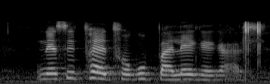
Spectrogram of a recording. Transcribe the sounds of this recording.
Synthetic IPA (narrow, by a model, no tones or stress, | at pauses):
nesipʰɛtʰɔk̬ub̥ʱalɛk̬ɛk̬a̰ːɬɛ̥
